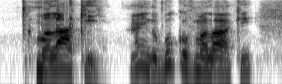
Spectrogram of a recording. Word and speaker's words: Malachi: So, in the book of Melchiah, how do you say that? Okay. Melchiah, Malachi.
